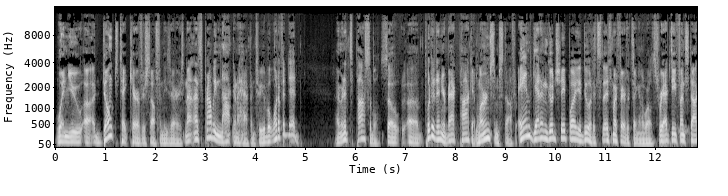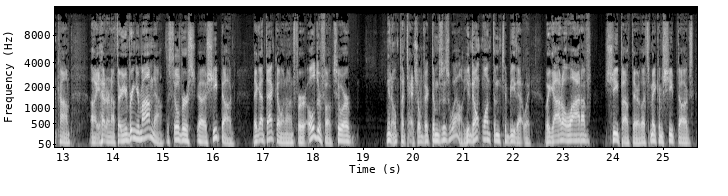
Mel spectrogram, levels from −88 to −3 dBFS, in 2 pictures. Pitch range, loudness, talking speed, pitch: 85-125 Hz, -17 LUFS, 260 wpm, 105 Hz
